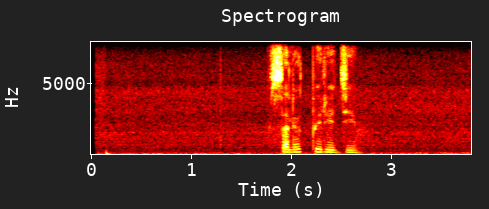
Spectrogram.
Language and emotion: Russian, neutral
